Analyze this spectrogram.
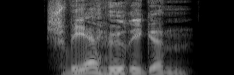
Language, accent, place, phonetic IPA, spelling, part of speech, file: German, Germany, Berlin, [ˈʃveːɐ̯ˌhøːʁɪɡəm], schwerhörigem, adjective, De-schwerhörigem.ogg
- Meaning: strong dative masculine/neuter singular of schwerhörig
